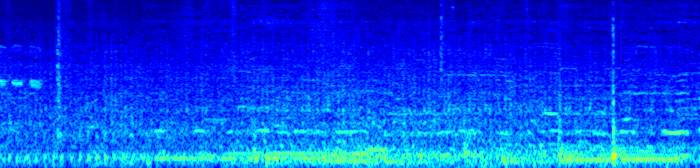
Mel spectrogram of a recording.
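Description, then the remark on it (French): A Volkswagen minibus used as a colectivo bus, decorated like a caravan, idles and rumbles steadily amid busy street traffic, its low droning hum continuous, with faint background voices and a brief sharp clack near the end. “Les bus s'appellent des collectivos. Des fourgons Volkswagen décorés comme des roulottes, rideaux frangés aux carreaux, des vierges et les pattes de lapin sous le rétroviseur.”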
